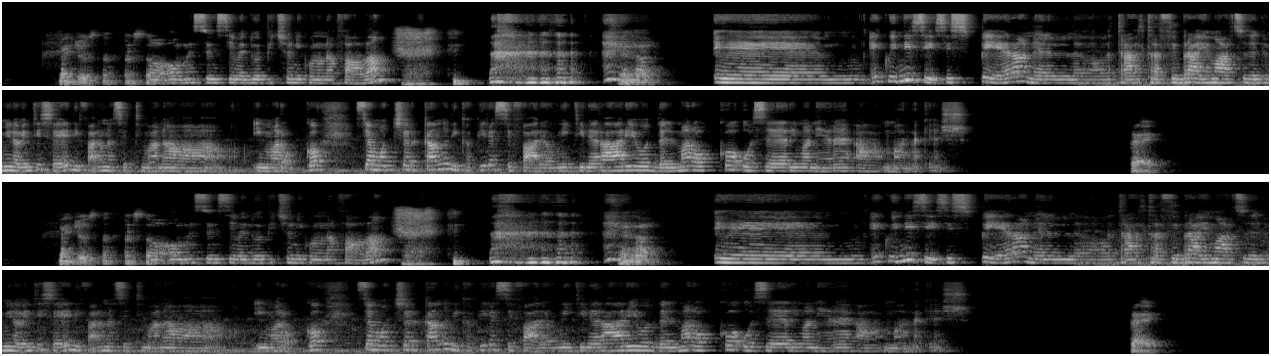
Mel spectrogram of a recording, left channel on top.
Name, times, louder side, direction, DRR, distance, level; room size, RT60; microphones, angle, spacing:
voice 1, 0.6-1.5 3.9-4.6 6.2-6.5 24.0-24.2, equal, 10° right, 0.4 m, -28 dB
voice 2, 1.5-3.9 4.9-6.5 7.1-22.3, left 3 dB, 80° left, 0.6 m, -26 dB
sound 1, 10.7-19.3, right 1 dB, 50° right, 0.6 m, -42 dB
3.7 x 2.5 x 2.3 m
head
